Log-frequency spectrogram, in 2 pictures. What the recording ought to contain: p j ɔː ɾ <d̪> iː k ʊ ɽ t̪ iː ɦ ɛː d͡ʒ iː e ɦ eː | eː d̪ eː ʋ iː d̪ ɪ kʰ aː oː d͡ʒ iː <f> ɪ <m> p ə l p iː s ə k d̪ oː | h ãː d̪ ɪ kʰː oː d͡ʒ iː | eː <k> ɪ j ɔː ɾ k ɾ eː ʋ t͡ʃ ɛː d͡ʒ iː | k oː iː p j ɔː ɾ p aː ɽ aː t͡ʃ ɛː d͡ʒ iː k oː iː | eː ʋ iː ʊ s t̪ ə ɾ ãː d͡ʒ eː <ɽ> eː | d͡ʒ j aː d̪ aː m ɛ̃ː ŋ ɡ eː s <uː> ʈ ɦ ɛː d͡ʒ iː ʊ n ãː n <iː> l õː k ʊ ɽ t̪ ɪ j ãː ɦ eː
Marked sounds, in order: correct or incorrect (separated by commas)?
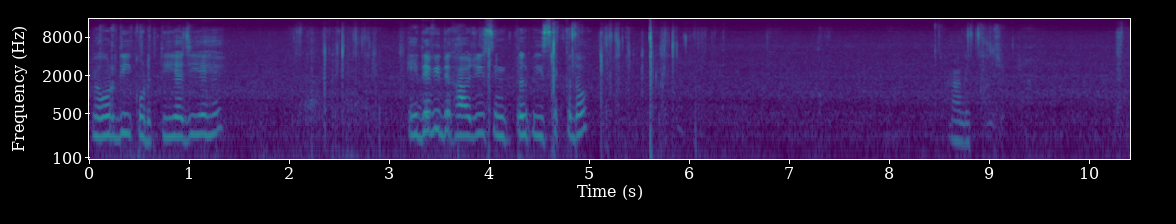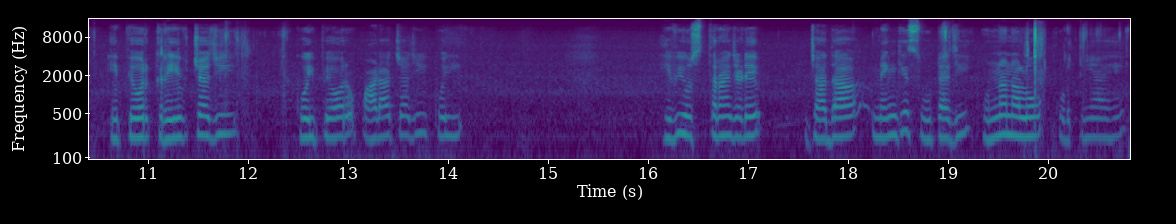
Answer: correct, incorrect, correct, incorrect, correct, correct, incorrect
